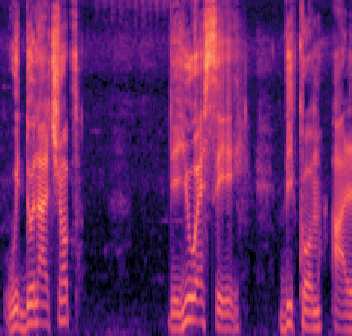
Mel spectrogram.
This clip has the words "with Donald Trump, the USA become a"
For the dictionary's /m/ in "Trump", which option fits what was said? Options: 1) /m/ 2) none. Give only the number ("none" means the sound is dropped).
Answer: 2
